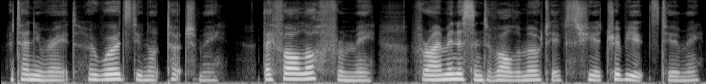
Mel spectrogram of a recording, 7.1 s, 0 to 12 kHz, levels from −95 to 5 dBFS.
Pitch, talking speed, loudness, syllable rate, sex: 185 Hz, 220 wpm, -18 LUFS, 5.6 syllables/s, female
